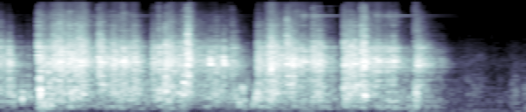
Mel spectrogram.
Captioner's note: scraping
